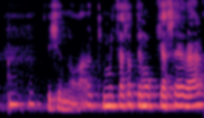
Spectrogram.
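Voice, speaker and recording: Somewhat breathy at a medium pitch, a woman's voice carries audible room echo. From Mexico, San Luis Potosí (Matehuala). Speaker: community center worker. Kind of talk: personal testimony interview.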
